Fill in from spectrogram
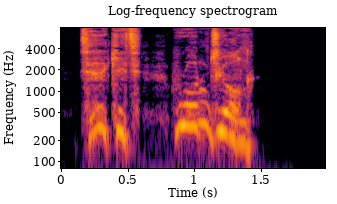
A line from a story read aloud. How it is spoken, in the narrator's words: Hogg cried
